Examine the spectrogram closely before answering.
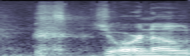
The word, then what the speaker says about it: Giorno: do you say it it's just like a j sound Giorno Giovanna just a regular J sound chorno Giovanna okay I did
